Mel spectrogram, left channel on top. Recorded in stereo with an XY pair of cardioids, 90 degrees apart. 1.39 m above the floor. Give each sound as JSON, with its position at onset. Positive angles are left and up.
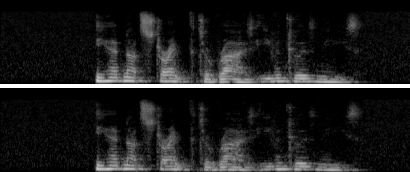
{"t": 1.0, "sound": "a man speaking", "azimuth_deg": 15, "distance_m": 1.0}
